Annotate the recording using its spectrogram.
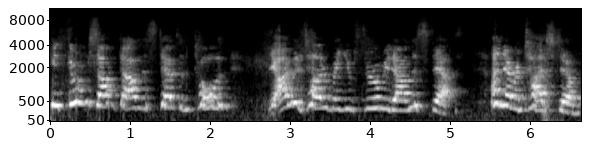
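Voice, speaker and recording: A woman talks fairly quickly with lively intonation and an extremely high pitch. Room echo is audible, and background noise is noticeable. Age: 50s. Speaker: mother reporting abuse to police. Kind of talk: police interview. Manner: agitated.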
